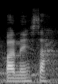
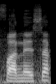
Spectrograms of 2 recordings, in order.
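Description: First: The name begins with P and ends in H. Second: The name begins with an F or V sound. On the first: It is said the local Pamulang way. "kalau ke Pamulang jadi Vanessa. ... Pakai P. ... sama H belakangnya" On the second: The name is read properly. "Baca apa namanya bagus-bagus Vanessa"

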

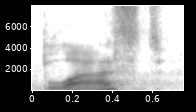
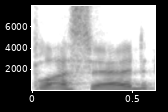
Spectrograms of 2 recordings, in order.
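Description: First: It is one syllable ending in a t sound. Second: It is two syllables with an added final syllable. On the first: "I say it the right way. It's blessed. So at the end, there's like a T for the ED" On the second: "So he adds the extra syllable to the end"

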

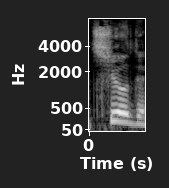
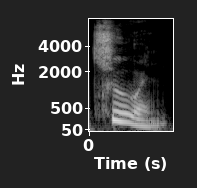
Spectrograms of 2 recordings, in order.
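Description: First: The word is said crisply without drawing it out. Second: The word is drawn out with a dragged vowel. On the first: This is how people outside the South say it. "or they don't say children" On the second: This is how people in the South say it. "the south like to drag their words"

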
